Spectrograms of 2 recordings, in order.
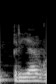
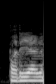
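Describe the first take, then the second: First: Said in the usual way. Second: प्रयाग as "paryaag", vowel before r; mispronunciation. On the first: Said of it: "प्रयाग होता है". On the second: Shown as a demonstration. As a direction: split the opening pr of प्रयाग into par. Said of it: "प्रयाग नहीं". (प्रयाग को 'परयाग' बोलकर)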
